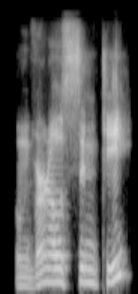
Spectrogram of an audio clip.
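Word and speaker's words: Un Verano Sin Ti: ABBA, Voyage, Adele, 30, Bad Bunny, Inverno Cinti. I'm probably saying that wrong. – Perfect. Nailed it.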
